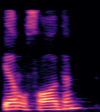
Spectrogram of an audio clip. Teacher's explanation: قد تأتي الراء أيضا ساكنة وقبلها مكسور ونفخمها، متى؟ إذا جاء بعدها حرف استعلاء غير مكسور في كلمة واحدة · Term: تفخم الراء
